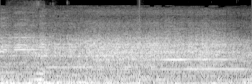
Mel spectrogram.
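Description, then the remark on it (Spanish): A person imitates a giant movie monster's roar with one loud, rough, sustained cry that lasts about two seconds, steady throughout. “Ese es el rugido de Godzilla.”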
